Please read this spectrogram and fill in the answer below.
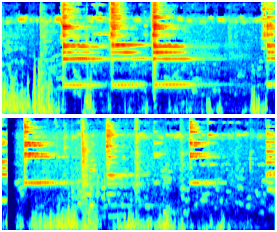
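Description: Hindu temple bells struck by hand, ringing on after each strike: three strikes from one bell in the first few seconds, then further strikes later, some from a second bell of a different pitch. Crowd voices murmur underneath.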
